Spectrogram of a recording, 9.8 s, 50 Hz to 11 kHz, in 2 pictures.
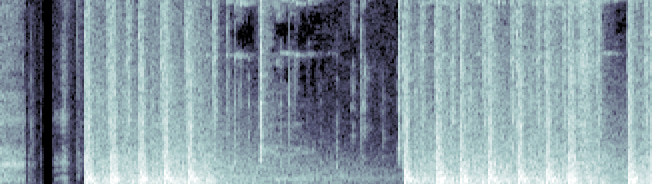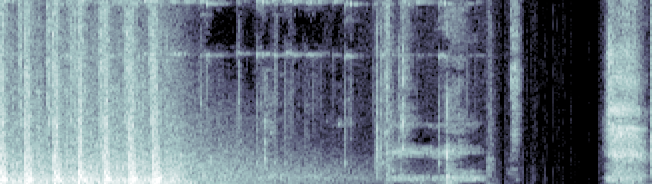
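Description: Rapid rifle fire in the VR shooter H3VR, two long sustained bursts of closely spaced loud shots with a brief pause between, followed by metallic handling clicks as the bursts end.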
